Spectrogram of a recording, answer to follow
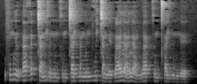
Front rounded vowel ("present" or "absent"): absent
